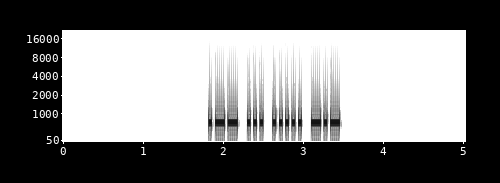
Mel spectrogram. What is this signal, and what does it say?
Morse code, heard as a keyed tone, about 32 wpm, 700 Hz. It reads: WS5K
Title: USA Call Signs - 4 Characters - Repeated 2x - 30wpm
